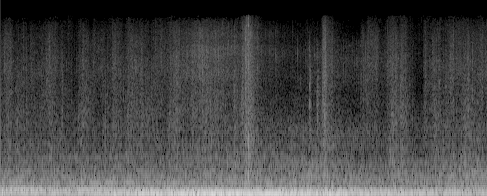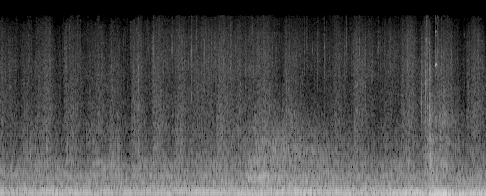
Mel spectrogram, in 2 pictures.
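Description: Footsteps patter on stone in a large echoing hall.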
